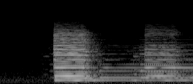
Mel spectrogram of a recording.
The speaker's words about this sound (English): That's the first G minor. We've got a sort of keyboard and high bell sound.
